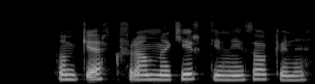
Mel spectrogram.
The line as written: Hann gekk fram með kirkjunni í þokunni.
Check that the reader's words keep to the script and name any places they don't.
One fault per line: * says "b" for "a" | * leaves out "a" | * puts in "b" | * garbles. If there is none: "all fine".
all fine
